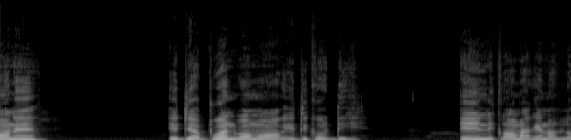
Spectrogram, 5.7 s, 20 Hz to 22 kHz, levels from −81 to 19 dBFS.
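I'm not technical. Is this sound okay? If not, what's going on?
No, not quite. From about 3.28 seconds through to the end, the speech picks up a faint gritty fizz that clings to the louder and brighter parts. That's crude rate conversion: the audio was switched between sample rates, which sounds like going from 44.1 kHz to 48 kHz, by simply blending neighbouring samples instead of filtering properly. The leftover error forms its own stray tones, unrelated to the voice, which you hear as that buzz.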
